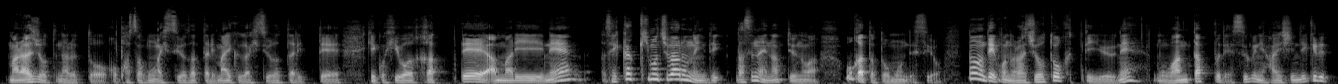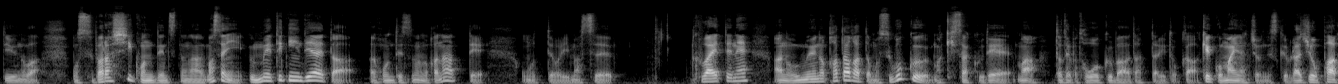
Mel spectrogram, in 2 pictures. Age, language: 30-49, Japanese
